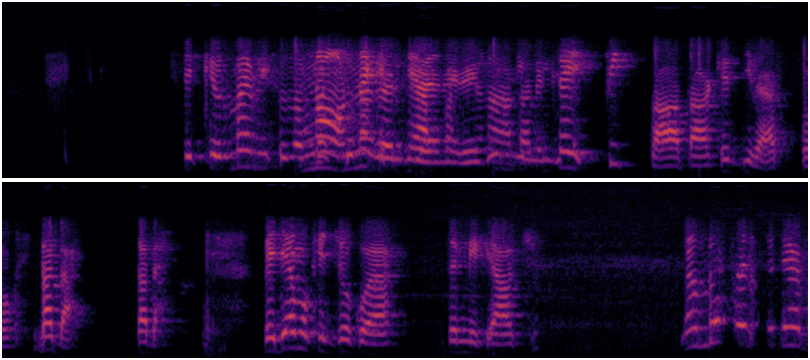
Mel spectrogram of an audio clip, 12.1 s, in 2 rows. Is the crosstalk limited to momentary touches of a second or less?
No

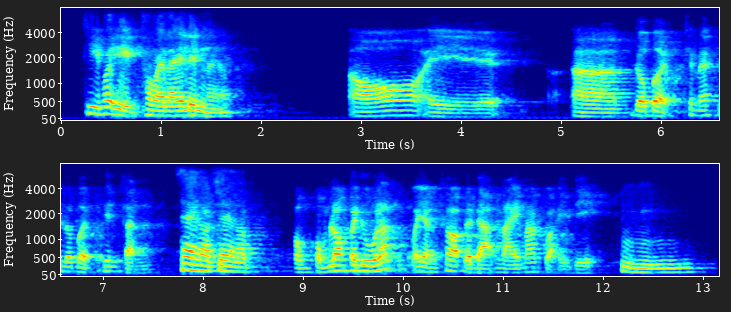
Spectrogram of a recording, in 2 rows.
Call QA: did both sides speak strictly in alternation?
Yes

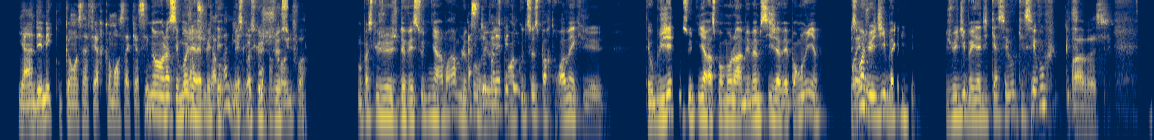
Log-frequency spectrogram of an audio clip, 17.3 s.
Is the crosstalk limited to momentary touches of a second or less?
No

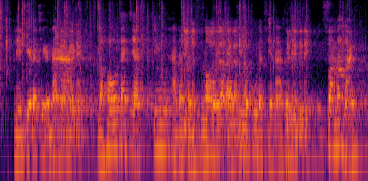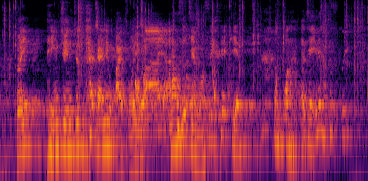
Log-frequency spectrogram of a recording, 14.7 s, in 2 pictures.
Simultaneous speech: Yes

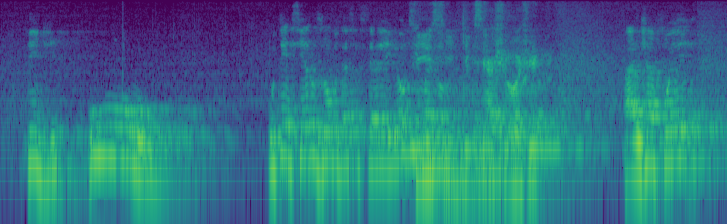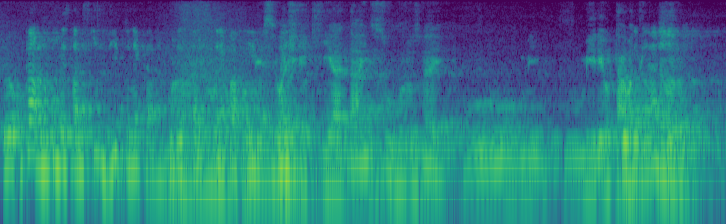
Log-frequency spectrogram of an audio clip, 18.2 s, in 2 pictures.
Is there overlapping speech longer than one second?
Yes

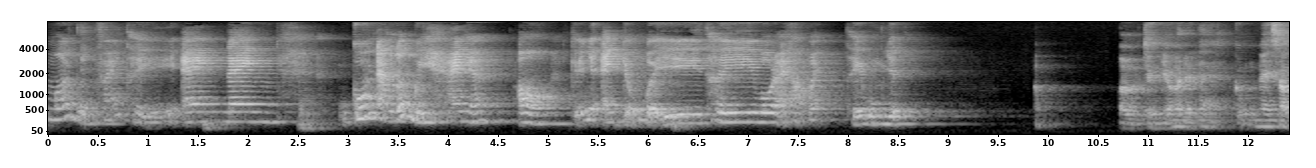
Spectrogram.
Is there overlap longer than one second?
No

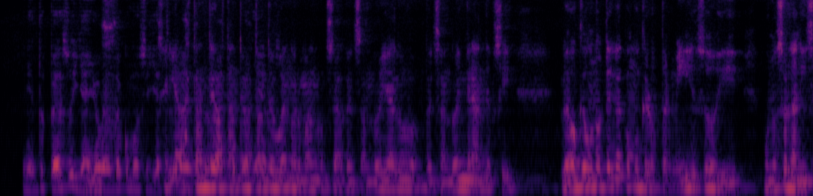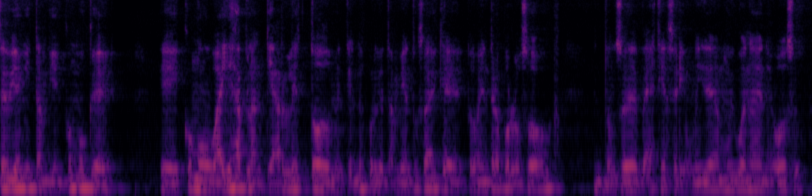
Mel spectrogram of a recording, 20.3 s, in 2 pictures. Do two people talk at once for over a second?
Yes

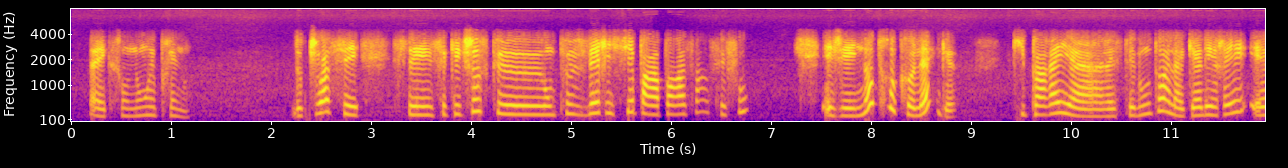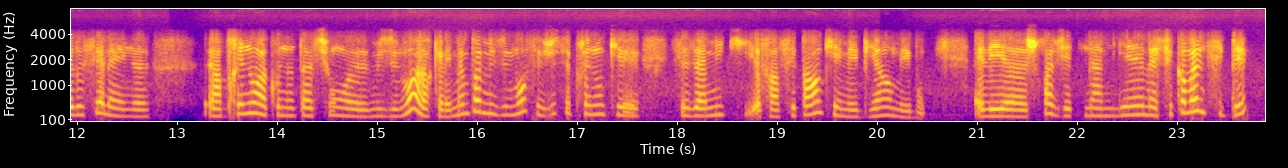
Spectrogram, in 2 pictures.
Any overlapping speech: No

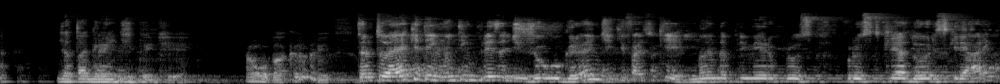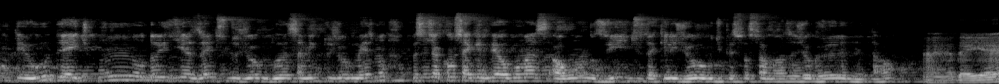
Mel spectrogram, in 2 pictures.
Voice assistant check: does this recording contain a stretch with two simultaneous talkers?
No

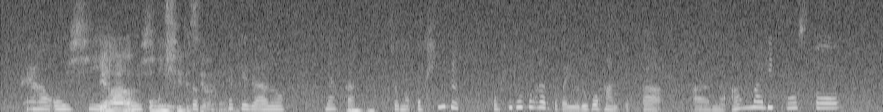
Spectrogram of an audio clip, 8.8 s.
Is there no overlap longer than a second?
No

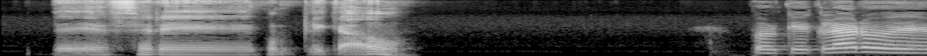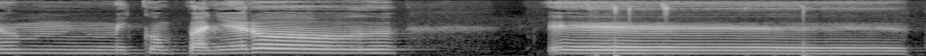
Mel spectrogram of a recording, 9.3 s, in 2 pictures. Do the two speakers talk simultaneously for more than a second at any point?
No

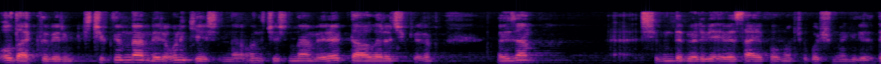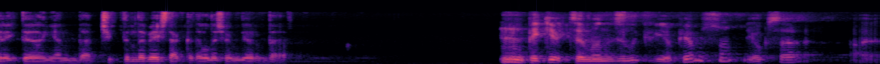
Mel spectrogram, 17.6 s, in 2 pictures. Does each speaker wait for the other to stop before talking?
Yes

